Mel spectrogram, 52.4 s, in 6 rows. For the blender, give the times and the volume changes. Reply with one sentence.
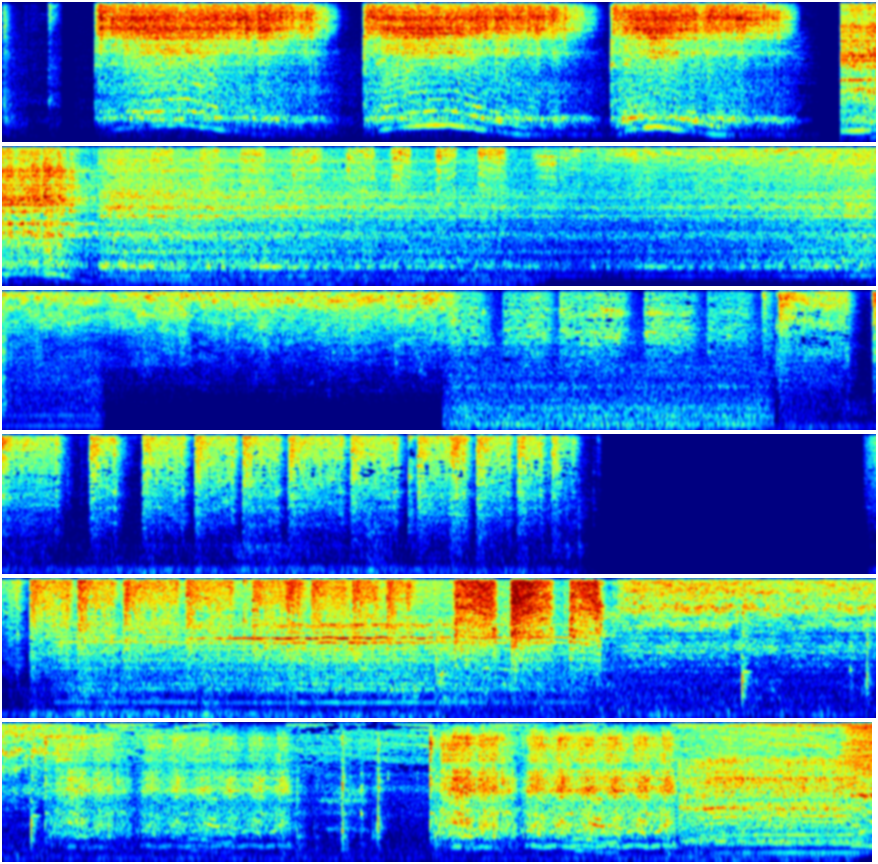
The blender can be heard from 0.0 to 18.5 s, getting quieter; from 35.4 to 40.9 s, getting louder then quieter; and from 43.4 to 52.3 s, getting louder.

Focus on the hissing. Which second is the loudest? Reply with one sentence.
The loudest moment of the hissing is at 40 seconds.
